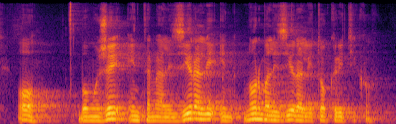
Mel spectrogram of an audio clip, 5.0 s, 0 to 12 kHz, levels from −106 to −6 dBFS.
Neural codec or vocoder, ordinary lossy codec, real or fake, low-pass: none; none; real; 10.8 kHz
